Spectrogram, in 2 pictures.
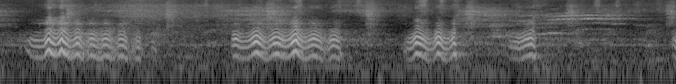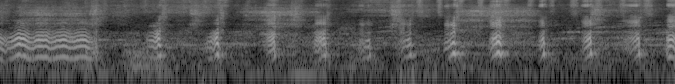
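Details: Puppy asleep and likely dreaming, giving weird mouth noises: several wobbly, quavering whines at first, then a steady string of short, soft pulses about twice a second, indoors in a quiet room.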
